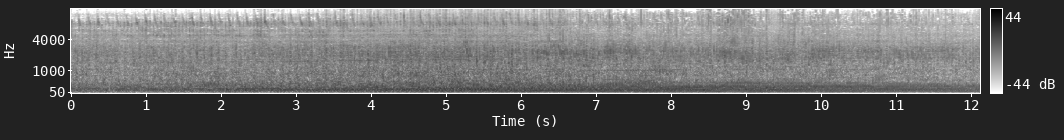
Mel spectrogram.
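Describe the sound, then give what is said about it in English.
A loud helicopter engine roars steadily, its rotor drone rising in pitch as it powers up for takeoff on a diagonal path; a two-seat helicopter heavily loaded with two adults and five amps weighing over 100 pounds each. Dense mechanical hum throughout, no voices. “Helicopter is heavily loaded, it can't go straight up. It kind of has to go on a diagonal path.”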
